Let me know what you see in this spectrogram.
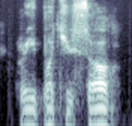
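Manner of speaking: barely audible, very quiet, bitter muttering. Playing a character, muttering under his breath while dressing: muttering under his breath. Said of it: "under his breath, Niall says".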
